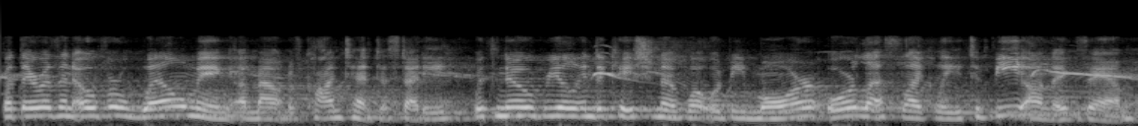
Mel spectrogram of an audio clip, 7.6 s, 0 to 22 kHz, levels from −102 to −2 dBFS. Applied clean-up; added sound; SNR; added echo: none; Bird; 18 dB; reverberation time 2.0 s.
